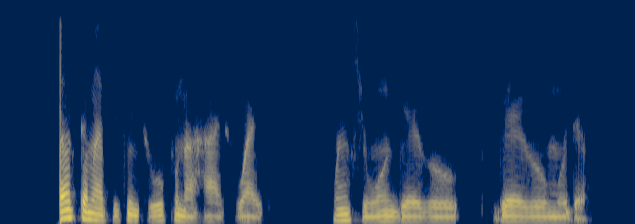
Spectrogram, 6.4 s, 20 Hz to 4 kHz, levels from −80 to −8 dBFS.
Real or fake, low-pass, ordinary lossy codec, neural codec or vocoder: real; 3.6 kHz; none; none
